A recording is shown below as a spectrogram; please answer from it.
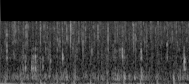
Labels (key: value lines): label: biophony, crackle
recorder: SoundTrap 600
